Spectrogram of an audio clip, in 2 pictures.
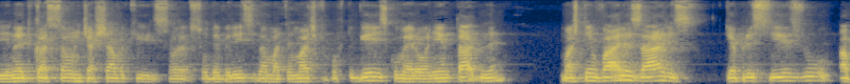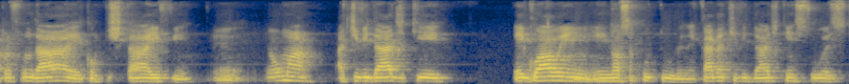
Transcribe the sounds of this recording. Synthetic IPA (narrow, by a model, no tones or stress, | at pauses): ɪnɐed̪ukasɐ̃w̃ɐʒẽnt͡ʃɪaʃavɐkɪsosod̪eveɾiɐseɾnɐmat̪emat͡ʃi̥kɐpoɾt̪uɡeskõmʊɛɾɐ̃oɾiẽnt̪ad̪ʊnɛ | mɐst̪ẽj̃vaɾiɐzaɾɐs | kɪɛpɾesizʊapɾofũnd̪aɾɪkõkiʃt̪aɾẽfĩ | ɛ̰ | ɛũmɐ | a̰t͡ʃivid̪ad͡ʒɪkɪ | ɛiɡwawẽj̃ḛ̃j̃nɔsɐkuwt̪uɾɐnɛkad̪ɐat͡ʃivid̪ad͡ʒɪt̪ẽj̃suɐs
